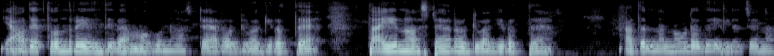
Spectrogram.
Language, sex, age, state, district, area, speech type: Kannada, female, 30-45, Karnataka, Bangalore Urban, urban, spontaneous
